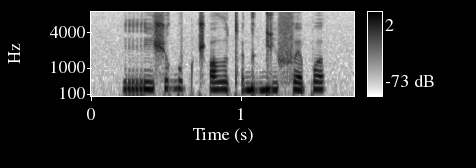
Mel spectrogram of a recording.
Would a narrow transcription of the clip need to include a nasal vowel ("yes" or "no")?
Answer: no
